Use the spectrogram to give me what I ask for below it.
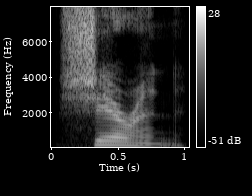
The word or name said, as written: Sharon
